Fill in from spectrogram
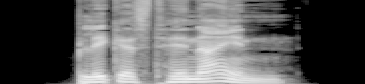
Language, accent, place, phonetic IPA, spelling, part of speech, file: German, Germany, Berlin, [ˌblɪkəst hɪˈnaɪ̯n], blickest hinein, verb, De-blickest hinein.ogg
- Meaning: second-person singular subjunctive I of hineinblicken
